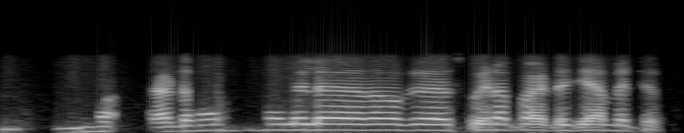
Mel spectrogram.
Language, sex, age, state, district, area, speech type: Malayalam, male, 60+, Kerala, Thiruvananthapuram, urban, conversation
